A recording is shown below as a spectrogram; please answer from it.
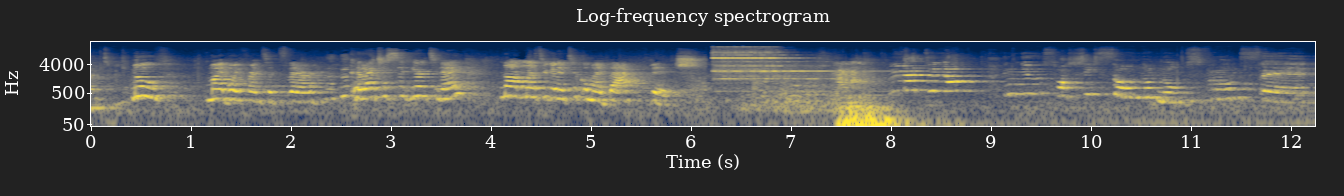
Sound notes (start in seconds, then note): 6.2 bell rings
